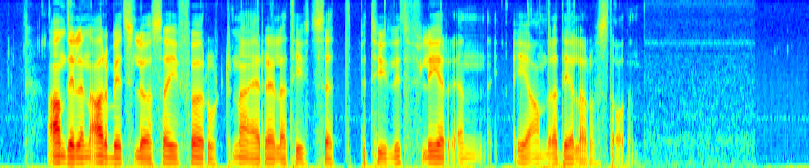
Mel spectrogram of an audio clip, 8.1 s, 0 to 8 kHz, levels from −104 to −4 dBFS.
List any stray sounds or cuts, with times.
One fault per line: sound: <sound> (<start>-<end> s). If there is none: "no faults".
no faults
